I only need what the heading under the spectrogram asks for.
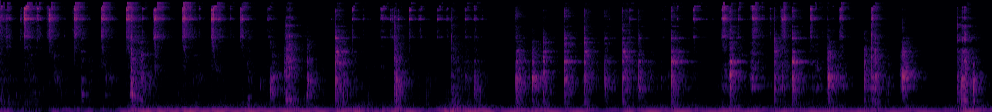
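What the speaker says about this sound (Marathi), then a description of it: "थोडंसं पाणी ओतून आधी हलवून घ्यायचं आहे" A spoon clinks and scrapes rapidly against a metal vessel in quick, uneven bursts, close by, with no voices.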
